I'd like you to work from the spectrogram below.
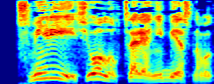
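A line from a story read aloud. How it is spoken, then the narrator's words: Shouting. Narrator (Russian): кричал Никон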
